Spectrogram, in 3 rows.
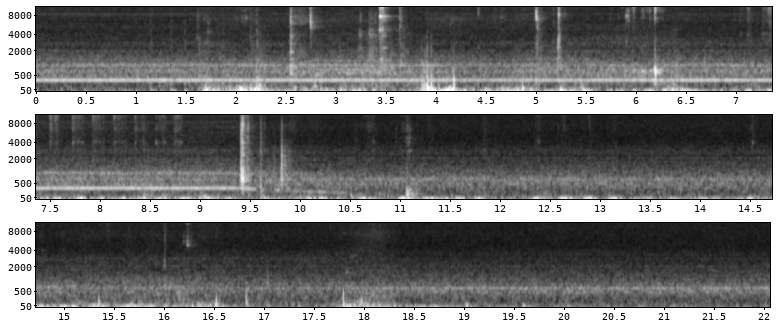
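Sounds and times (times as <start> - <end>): small electric fan motor humming: 0.0 - 22.0.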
